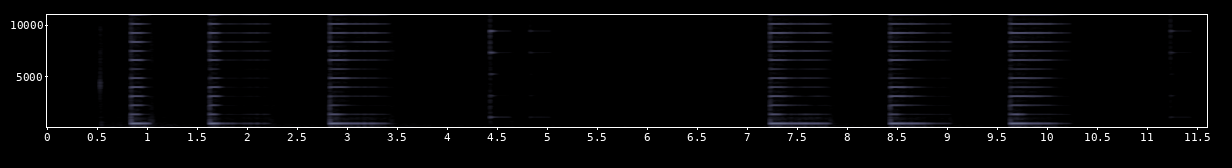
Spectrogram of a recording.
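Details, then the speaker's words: HP laptop with no display; power and Wi-Fi lights on and CPU fan running at high speed. It gives three long beeps and two short beeps, which HP lists as a possible memory fault. The board was later judged a bad motherboard. "all i'm getting the code is three long beeps and two shor"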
